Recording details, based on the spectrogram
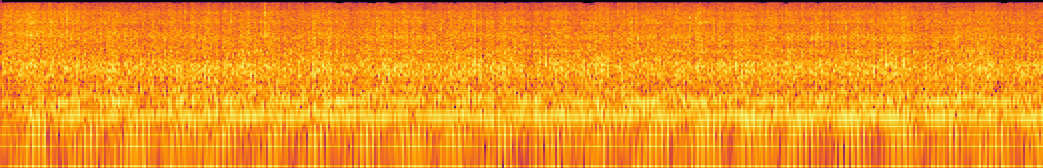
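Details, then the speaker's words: Neglected riding mower revived after spindle repair with grade eight hardware, blades reinstalled: steady small-engine drone with even tone, no misses or knocks while mowing; running and cutting evenly. "but it seems to be running good and mowing good it mows evenly"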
